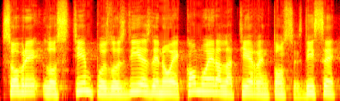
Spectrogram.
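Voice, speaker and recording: Speaking Spanish as a second language, this Portuguese pastor delivers a sermon in an accented, smooth, high voice. He takes his time, leaving pauses between each phrase.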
